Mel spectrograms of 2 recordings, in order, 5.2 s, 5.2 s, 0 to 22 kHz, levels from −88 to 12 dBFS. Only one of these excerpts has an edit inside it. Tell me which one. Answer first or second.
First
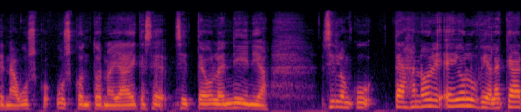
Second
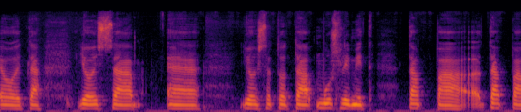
first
